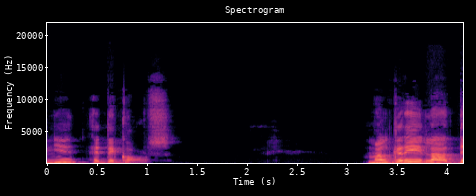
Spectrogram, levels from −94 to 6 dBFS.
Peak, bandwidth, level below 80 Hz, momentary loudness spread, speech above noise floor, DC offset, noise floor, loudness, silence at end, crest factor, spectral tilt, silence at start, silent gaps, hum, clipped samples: -8 dBFS; 12 kHz; -68 dBFS; 18 LU; 64 dB; under 0.1%; -89 dBFS; -25 LUFS; 0 s; 20 dB; -5 dB/octave; 0 s; none; none; under 0.1%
